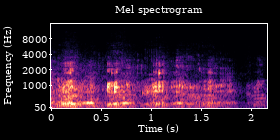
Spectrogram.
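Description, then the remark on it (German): Many sows squeal and grunt together in a long barn building after its door is opened, expecting to be fed, a loud, dense chorus of overlapping cries that keeps going without a break. No one speaks. “Und dann wurde es plötzlich sehr laut. So, die denken jetzt, sie kriegen was zu fressen.”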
